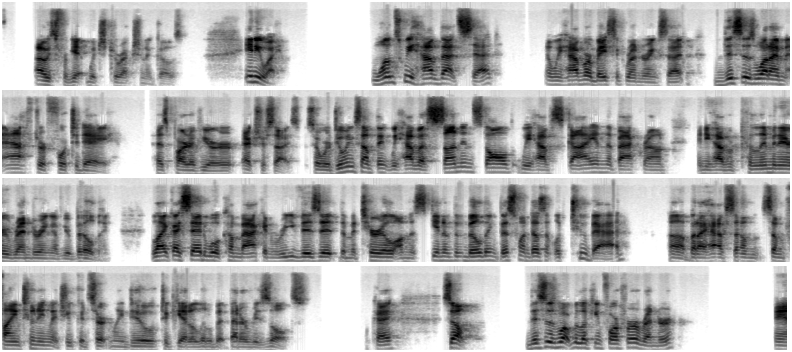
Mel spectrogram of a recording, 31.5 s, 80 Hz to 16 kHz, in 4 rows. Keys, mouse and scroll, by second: 0.0-0.2 typing, 3.3 click, 6.3 click, 10.1-11.3 drag, 18.8 F15.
